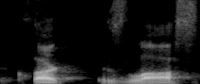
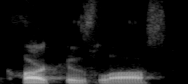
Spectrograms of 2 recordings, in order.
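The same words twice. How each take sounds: First: Clark and is are said separately. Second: The K of Clark runs into is. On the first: "You didn't connect the K of Clark onto is" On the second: "we would probably connect them"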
